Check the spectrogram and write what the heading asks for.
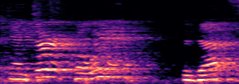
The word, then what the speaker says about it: Cohen: Which syllable in the word cantor gets stressed? The first or the second? The first. What about the word Cohen? What is that? The first.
